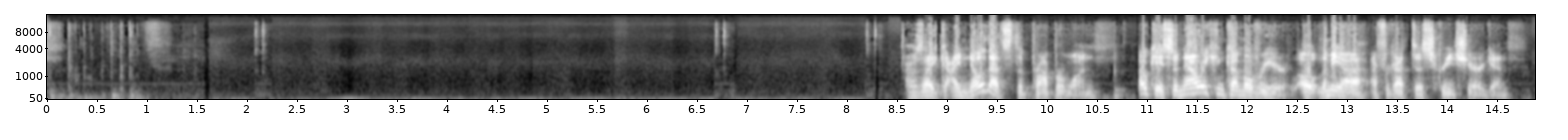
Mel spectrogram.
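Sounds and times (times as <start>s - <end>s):
computer keyboard typing: 0.0s - 1.2s, 2.0s - 2.2s, 6.6s - 6.9s, 8.2s - 8.4s, 10.6s - 10.9s
speech: 8.6s - 14.8s.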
